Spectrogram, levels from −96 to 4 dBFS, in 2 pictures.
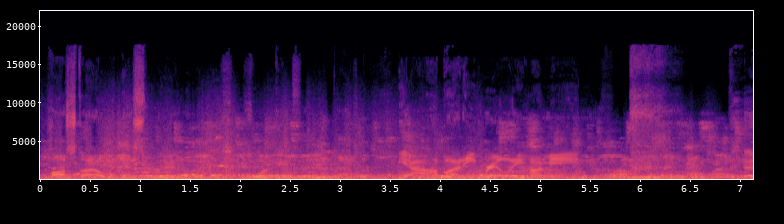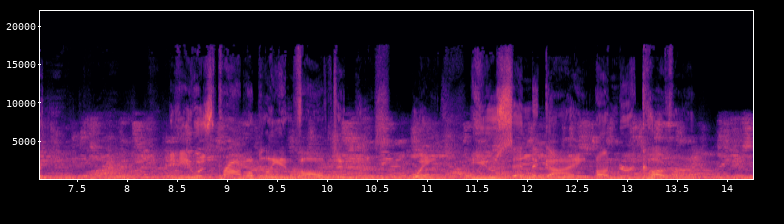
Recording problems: murmuring crowd; very loud; throughout; 2 dB above the speech

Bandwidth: 17.5 kHz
